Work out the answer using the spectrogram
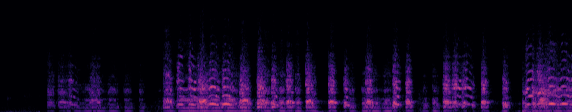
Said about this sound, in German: In einem kleinen Gänsestall am Rande der Stadt ist diese Unruhe auch angekommen. Aufgeregt schnattern die Gänse durcheinander.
